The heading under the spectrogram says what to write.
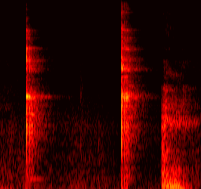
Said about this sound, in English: and so I want to, without saying anyone's name out of respect, I want to raise a glass and give a toast to our friend.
